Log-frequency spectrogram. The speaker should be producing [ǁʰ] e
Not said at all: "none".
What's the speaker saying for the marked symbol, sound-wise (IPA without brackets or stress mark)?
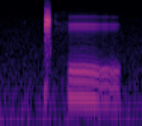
ǁʰ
